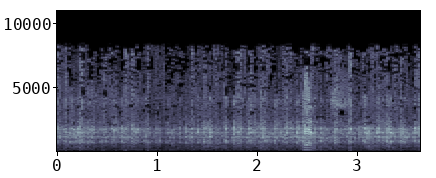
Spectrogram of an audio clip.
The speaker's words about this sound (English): That motor sounds bad.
